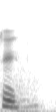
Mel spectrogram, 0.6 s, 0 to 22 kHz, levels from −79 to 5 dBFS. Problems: background sounds at intervals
